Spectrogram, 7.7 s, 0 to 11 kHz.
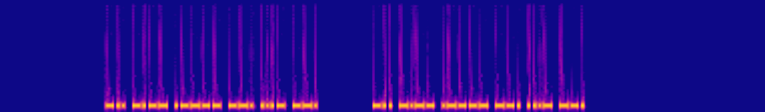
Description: Morse code, heard as a keyed tone, about 46 wpm, 700 Hz. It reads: DY1GVG DY1GVG
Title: DXCC-100 Call Signs - 6 Characters - Repeated 2x - 45wpm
